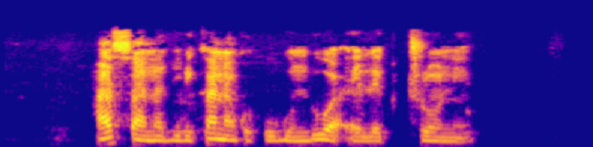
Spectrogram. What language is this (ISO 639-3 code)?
swa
